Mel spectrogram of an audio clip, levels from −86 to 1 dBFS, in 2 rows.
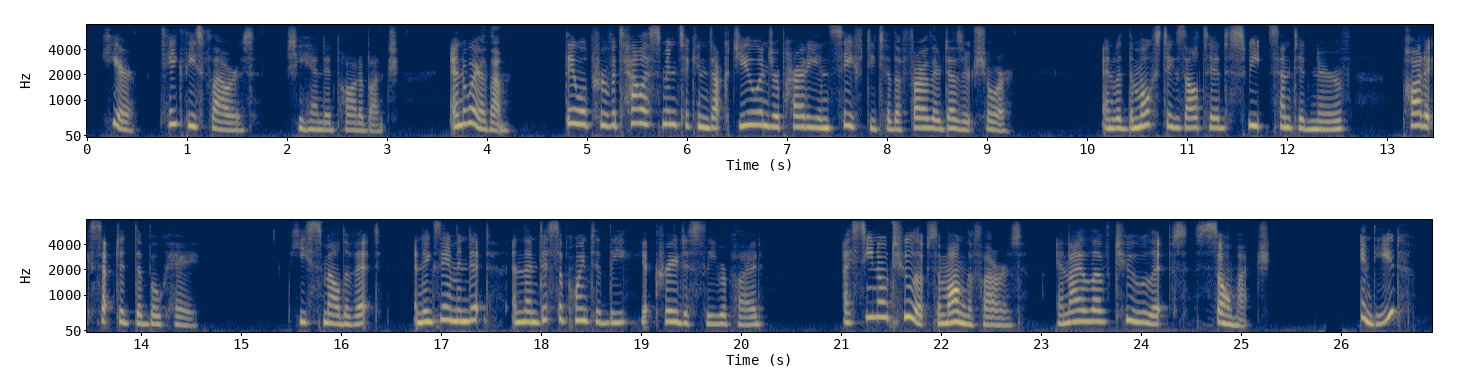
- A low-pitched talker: No, very high, 260 Hz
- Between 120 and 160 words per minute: Yes, average, 155 wpm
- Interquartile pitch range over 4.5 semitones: Yes, wide, 5.6 semitones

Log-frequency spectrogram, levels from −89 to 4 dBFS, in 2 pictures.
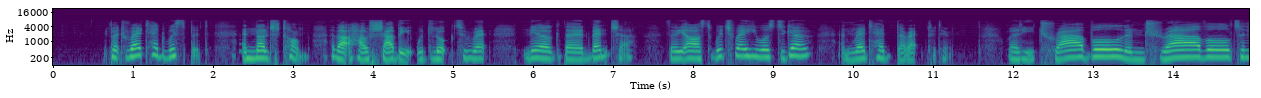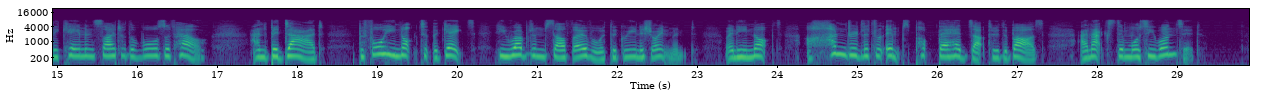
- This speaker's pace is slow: No, average, 160 wpm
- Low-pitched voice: No, high, 220 Hz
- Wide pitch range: No, average, 3.4 semitones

